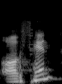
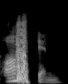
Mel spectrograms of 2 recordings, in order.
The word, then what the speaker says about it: often: একটু আগে যারা বললে অফেন আর অফটেন, ঠিক আছে, তাহলে টি আছে, আমি টির উচ্চারণ কেন করব না? টি আছে, টি এর উচ্চারণটা আমি কেন করব না? This is American, easier. So অফটেন is American and often is British.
